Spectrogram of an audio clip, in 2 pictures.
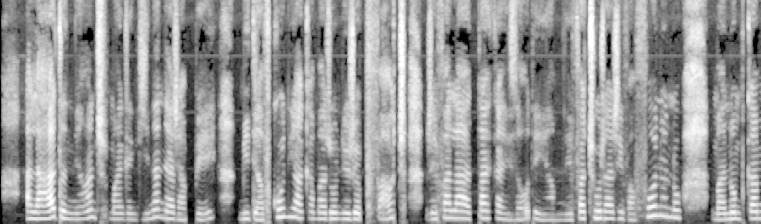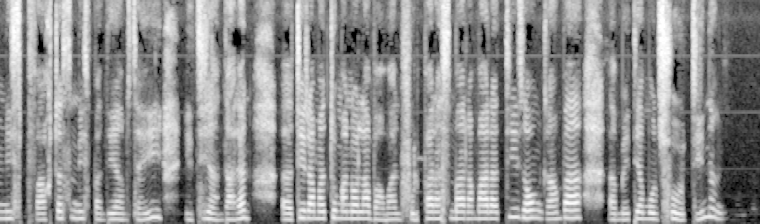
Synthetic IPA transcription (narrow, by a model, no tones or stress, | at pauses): alaad̪iniaɳɖ͡ʐi̥maŋɡaŋɡinəniaɾab̥emid̪iavu̥koniakamaɾoniɾebi̥v̥aɦuʈ͡ʂə̥refalat̪akaizawd̪eaminefaʈ͡ʂuɾaɾivəfonənumanumbikəmisi̥biv̥aɦu̥ʈ͡ʂəsimisib̥and̪eamiz̥ajet̪iand̪alanət̪iɾamat̪umanolambawaniv̥ulupaɾasimaɾəmaɾət̪izawaŋɡambəmet̪amund͡zi̥fud̪̥inan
